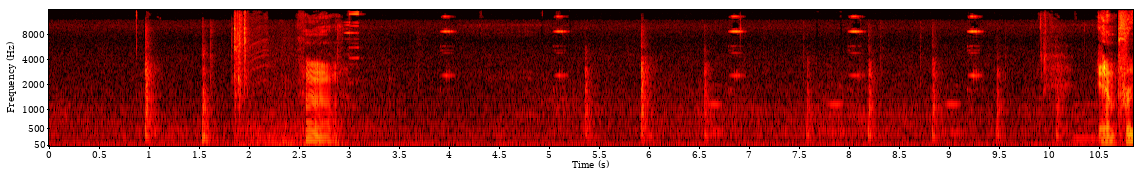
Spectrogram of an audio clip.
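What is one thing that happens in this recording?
Short electronic blips sound as menu choices are made.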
